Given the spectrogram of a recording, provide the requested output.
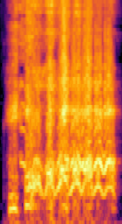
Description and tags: The Laugh
First Time making sound effects need structured feedback please & thank you.
This one is my own voice a different take of the Joker's laugh if you will. Show it to my one friend told him its like a Joker laugh, in response with his heavily accented English "No mang this is scarier than Joker."
evil, Experimental, feedback, laugh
